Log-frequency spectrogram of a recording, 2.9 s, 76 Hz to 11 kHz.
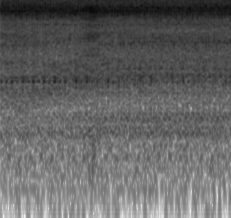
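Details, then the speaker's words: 2014 Chevrolet Cruze LTZ engine idling with steady high-pitched hiss and thin whistle from top of engine; air sucked through damaged valve cover/PCV valve, fixed by replacing valve cover; vacuum leak. "un problema que a través de vehículo trae como un silbido en la parte de arriba del motor"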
